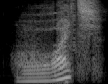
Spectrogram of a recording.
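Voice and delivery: high, loud startled question; gasp of shock. A narrator's reading. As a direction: gasp out the word. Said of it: "Twilight gasped".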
